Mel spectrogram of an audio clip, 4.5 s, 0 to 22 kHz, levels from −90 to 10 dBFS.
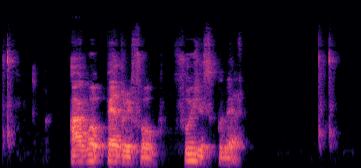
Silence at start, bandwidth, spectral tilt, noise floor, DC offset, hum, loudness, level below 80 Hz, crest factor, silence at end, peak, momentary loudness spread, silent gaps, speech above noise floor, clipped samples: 0.1 s; 11.5 kHz; -5 dB/octave; -86 dBFS; under 0.1%; none; -19 LUFS; -64 dBFS; 20 dB; 0.35 s; -2 dBFS; 21 LU; none; 68 dB; under 0.1%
